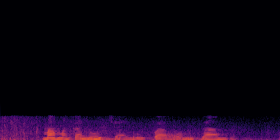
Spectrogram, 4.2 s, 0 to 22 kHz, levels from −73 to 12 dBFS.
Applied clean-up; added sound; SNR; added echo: none; Thunder / Rain; 12 dB; none.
